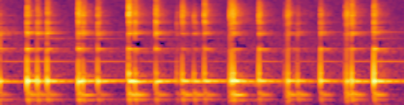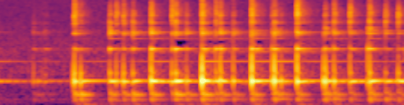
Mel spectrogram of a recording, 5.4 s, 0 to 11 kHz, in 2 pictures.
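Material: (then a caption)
Glass. Long dark nails tap rapidly inside the neck and on the rim of a large, clear, empty glass fish bowl. Each light tap gives a short glassy ping, with a steady ringing tone near 780 Hz and some bright overtones. The tapping pauses briefly just before the three-second mark, then resumes.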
